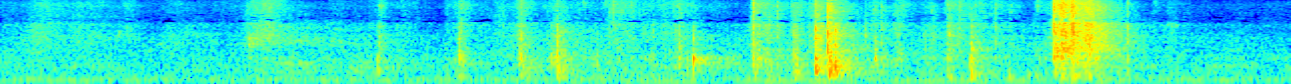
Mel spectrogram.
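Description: Scattered light clicks and knocks as kitchen containers and a spoon are handled, with one louder, brief scraping rustle about five seconds in.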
